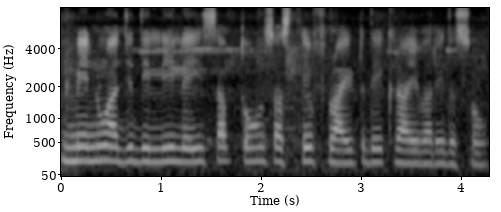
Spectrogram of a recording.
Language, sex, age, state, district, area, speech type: Punjabi, female, 30-45, Punjab, Rupnagar, rural, read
